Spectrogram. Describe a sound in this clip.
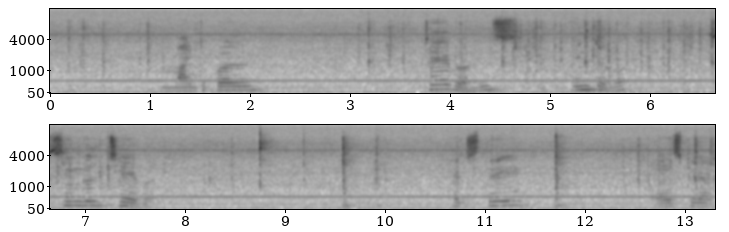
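Keyboard keys click quickly as someone types.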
